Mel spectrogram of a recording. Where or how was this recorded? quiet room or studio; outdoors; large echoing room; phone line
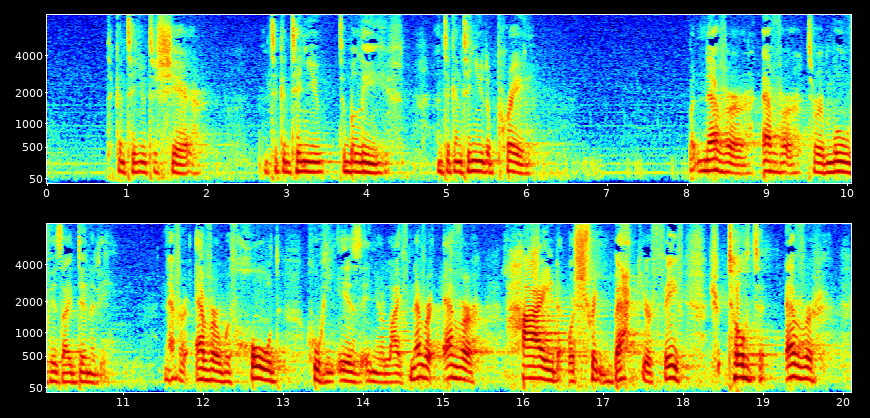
large echoing room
